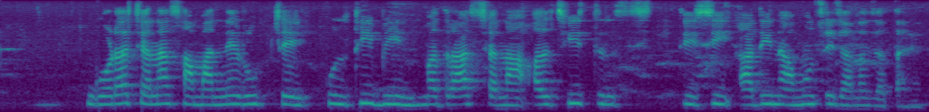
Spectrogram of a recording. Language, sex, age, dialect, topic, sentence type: Hindi, male, 36-40, Hindustani Malvi Khadi Boli, agriculture, statement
